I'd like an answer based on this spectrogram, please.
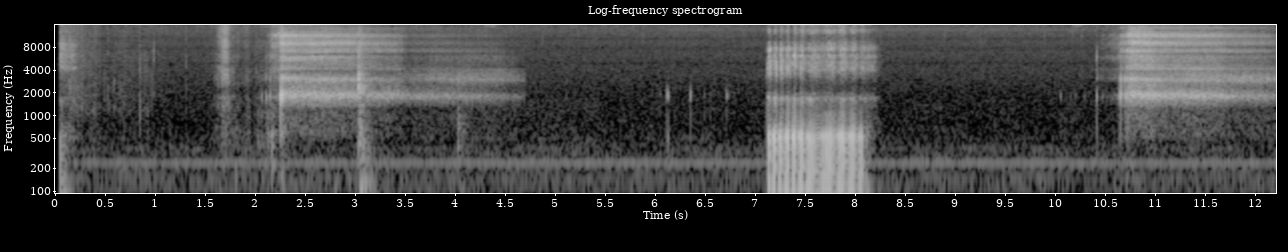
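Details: French bulldog/pug mix snoring while asleep with its eyes open indoors: faint hissy breaths interrupted by one loud, rough, buzzing snore lasting about a second midway, with softer wheezy breaths before and after.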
